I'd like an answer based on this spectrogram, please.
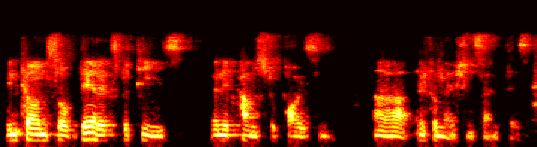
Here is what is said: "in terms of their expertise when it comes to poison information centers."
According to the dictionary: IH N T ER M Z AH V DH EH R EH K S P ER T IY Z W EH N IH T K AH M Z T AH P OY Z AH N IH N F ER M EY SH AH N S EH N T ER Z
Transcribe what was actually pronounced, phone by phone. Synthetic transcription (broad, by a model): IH N T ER M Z AH V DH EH R EH K S P ER T IY Z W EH N IH T K AH M Z T AH P OY Z AH N IH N F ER M EY SH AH N S EH N T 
